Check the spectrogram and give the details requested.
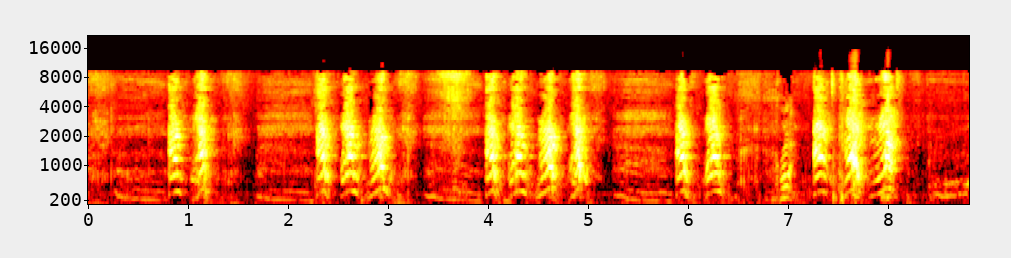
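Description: Pug barking in about five quick runs of two to four short, sharp barks, with brief pauses between the runs.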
